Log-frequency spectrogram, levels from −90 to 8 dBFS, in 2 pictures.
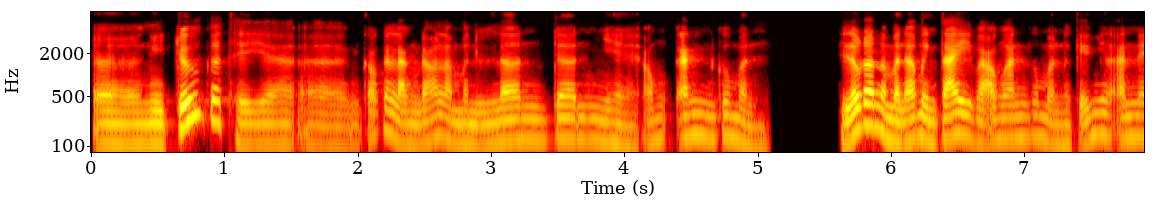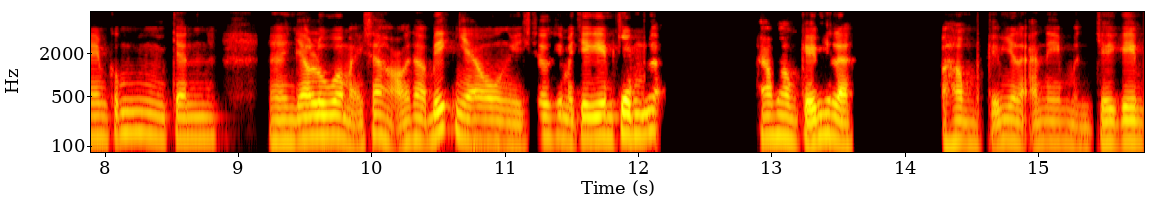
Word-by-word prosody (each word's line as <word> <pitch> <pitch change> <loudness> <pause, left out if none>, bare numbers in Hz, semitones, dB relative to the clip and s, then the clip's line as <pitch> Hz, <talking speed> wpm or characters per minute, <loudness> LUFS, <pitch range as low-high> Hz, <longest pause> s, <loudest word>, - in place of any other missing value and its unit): ờ, 105 -1 0
ngày 105 0 0
trước 260 +3 +7
á 220 - +4
thì, 105 -2 -4
ờ, 105 -1 -4
ờ, 95 -1 -7
có - - -4
cái - - -1
lần 105 -1 +1
đó 110 - 0
là 130 -3 -1
mình 105 -2 -4
lên 115 +4 -2
trên 125 -1 -2
nhà 100 -4 -6
ông 115 +2 -7
anh 135 0 +2
của 140 +1 -5
mình. 115 -7 -4 0.6
Thì - - -1
lúc - - +8
đó 200 -1 +10
là - - +2
mình 115 -2 +3
ở 120 - +7
miền 115 -5 -1
Tây 145 -1 +7
và 110 -3 +1
ông 125 - +1
anh 130 +1 -2
của 135 - -8
mình 105 -5 -5
là, 100 - -7
kiểu - - -5
như 145 0 -5
là, - - -5
anh 135 - -1
em 135 0 -2
cũng 145 -1 -5
trên 130 0 -4 0.3
ờ, 120 0 -3
giao 130 +1 +4
lưu 135 0 +4
qua 140 -1 +3
mạng 105 -5 -4
xã 140 +6 -1
hội 115 -2 -3
thôi, 125 -3 0
biết 170 +7 +2
nhau 120 -3 0
ngày 105 -2 -5
xưa 135 -1 -1
khi 135 - -4
mà 115 - -2
chơi 130 0 +4
game 135 -1 +3
chung 140 -1 +5
á - - -1 0.8
hông, 135 +1 +1
hông, 130 -3 -1
kiểu 110 - +5
như 140 +3 -1
là 110 - +5 0.7
ờ, 105 - -5
hông, 115 -2 -2
kiểu 100 +2 -4
như 120 -1 -2
là 110 - -3
anh 105 +2 -6
em 110 -1 -7
mình 90 -2 -10
chơi 110 0 -1
game 115 0 0
120 Hz, 280 wpm, -24 LUFS, 105-135 Hz, 0.8 s, đó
